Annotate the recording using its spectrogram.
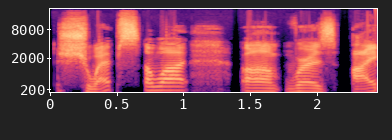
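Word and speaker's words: Schweppes: Um, so I think it's supposed to be Schweps, but between me, my brother, and our cousin, um, it's Schweps.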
